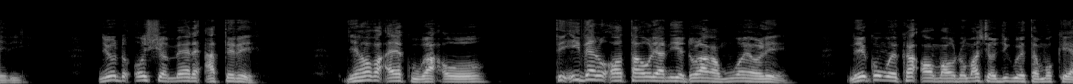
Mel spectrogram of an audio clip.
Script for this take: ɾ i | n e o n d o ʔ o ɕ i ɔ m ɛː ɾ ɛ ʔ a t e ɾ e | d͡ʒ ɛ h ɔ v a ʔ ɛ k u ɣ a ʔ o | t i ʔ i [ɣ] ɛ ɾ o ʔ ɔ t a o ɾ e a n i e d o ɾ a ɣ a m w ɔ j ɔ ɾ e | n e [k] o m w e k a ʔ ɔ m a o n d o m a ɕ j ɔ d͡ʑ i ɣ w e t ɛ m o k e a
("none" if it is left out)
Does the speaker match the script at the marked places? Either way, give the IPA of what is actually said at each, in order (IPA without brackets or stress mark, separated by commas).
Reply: ð, ɡ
